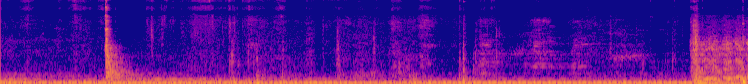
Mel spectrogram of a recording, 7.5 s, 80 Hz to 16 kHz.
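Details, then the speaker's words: 1987 Ford F-350 diesel sitting 8 months, batteries charged about an hour, only about 9 volts while cranking, no ether yet: slow, dragging cranking about two turns a second with brief catches but no firing; long crank, no start. "All right, moment of truth. Ooh, we get like 9 volts. Oh, something's happening. That was close. No ether. Come on."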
